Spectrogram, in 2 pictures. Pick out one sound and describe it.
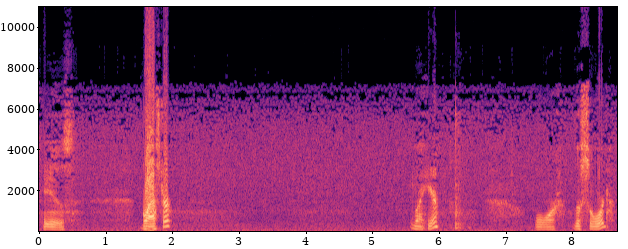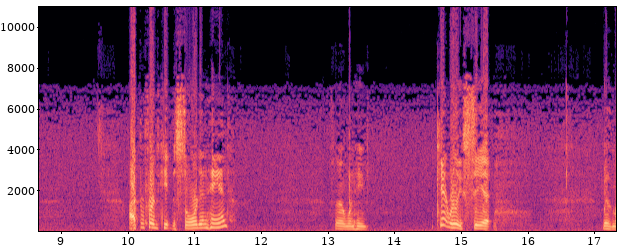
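Plastic toy parts click and snap as they are fitted together.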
